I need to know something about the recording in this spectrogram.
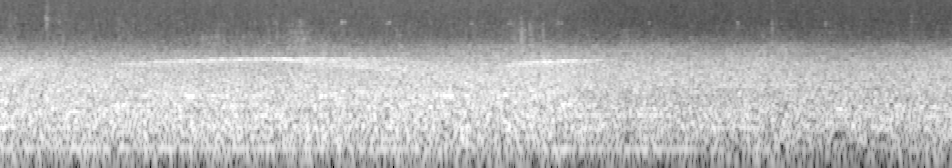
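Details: Steady broadband roar of a passing aircraft or engine, with faint sliding tones, and no animal calls.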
